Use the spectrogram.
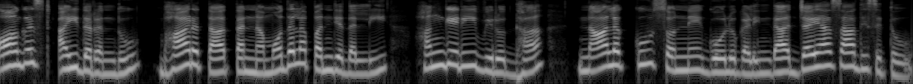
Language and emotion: Kannada, neutral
